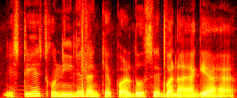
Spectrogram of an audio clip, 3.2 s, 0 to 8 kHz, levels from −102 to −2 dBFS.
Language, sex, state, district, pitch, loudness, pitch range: Hindi, male, Jharkhand, Garhwa, 145 Hz, -16 LUFS, 130-160 Hz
